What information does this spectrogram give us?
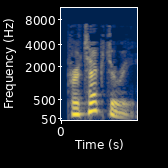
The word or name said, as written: protectory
